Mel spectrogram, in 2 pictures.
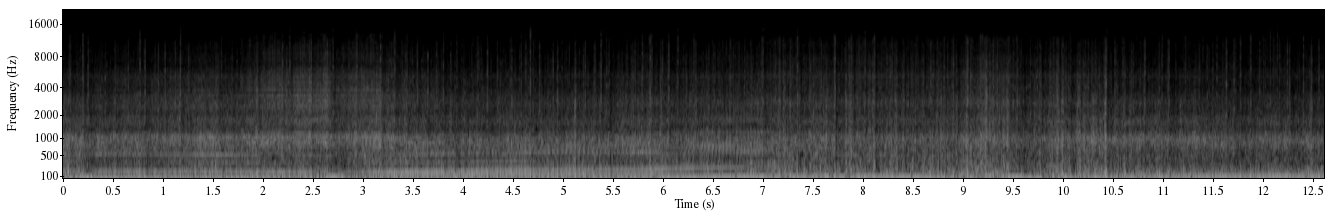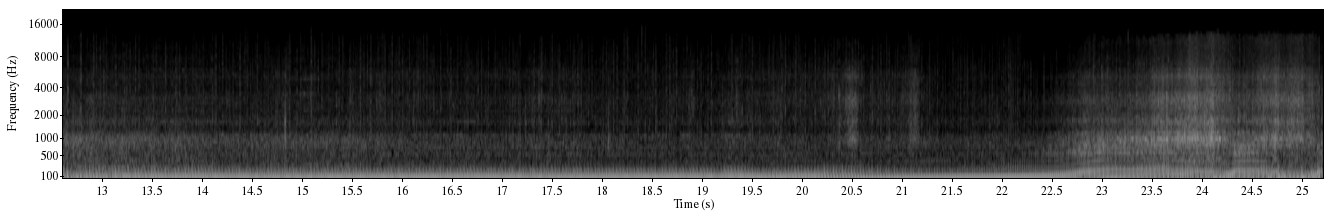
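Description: Wind rushes past an open car window.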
